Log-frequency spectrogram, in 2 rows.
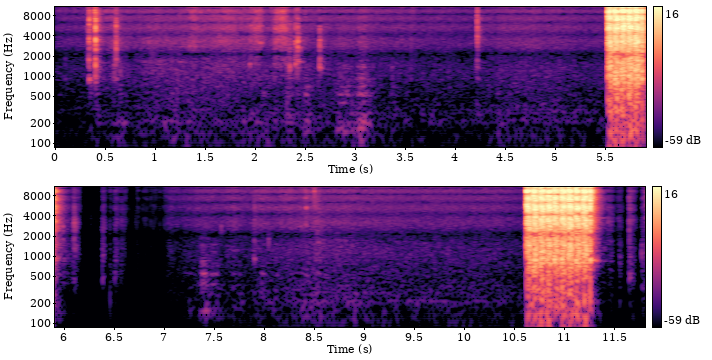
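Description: A Tokyo Marui Type 89 gas blowback airsoft rifle, stock, loaded with 0.2 g BBs, fires two short loud full-auto bursts of rapid cracks, separated by quiet clicking and handling noises.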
